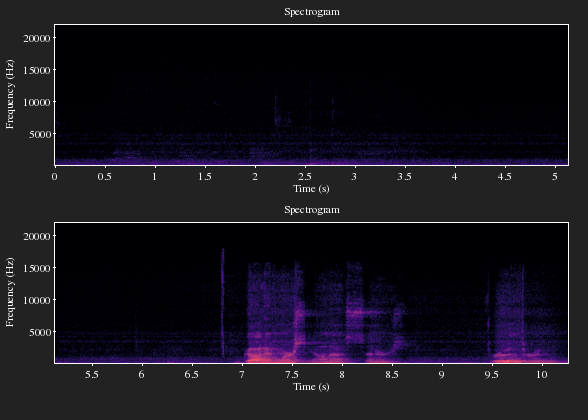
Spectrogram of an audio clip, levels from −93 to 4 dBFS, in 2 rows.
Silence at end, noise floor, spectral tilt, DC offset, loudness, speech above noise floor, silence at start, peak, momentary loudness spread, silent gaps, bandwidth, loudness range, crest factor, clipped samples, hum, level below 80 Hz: 0 s; -74 dBFS; -6 dB/octave; under 0.1%; -43 LUFS; 32 dB; 2.55 s; -24 dBFS; 18 LU; none; 16 kHz; 3 LU; 26 dB; under 0.1%; none; -86 dBFS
